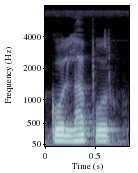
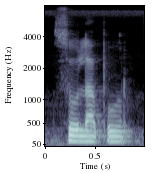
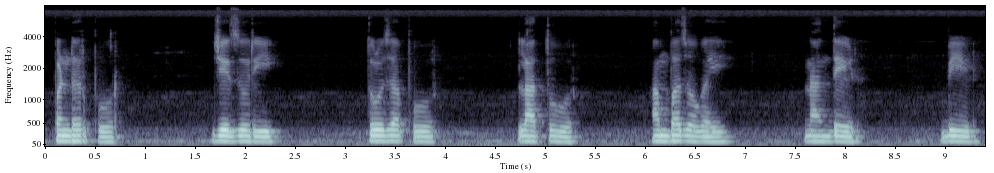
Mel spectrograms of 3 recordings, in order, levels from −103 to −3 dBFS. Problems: background sounds at intervals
